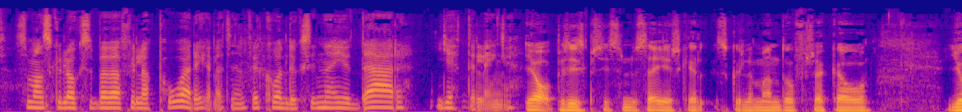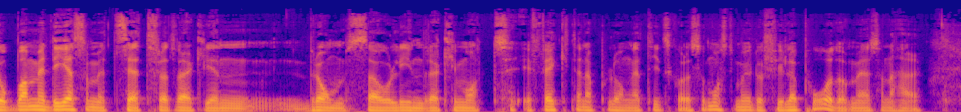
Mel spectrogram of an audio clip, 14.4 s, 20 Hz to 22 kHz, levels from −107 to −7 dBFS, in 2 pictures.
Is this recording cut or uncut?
cut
